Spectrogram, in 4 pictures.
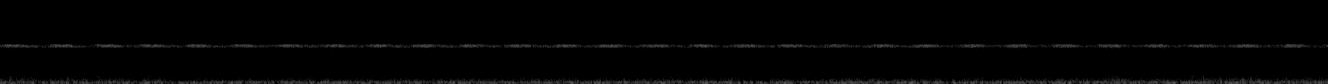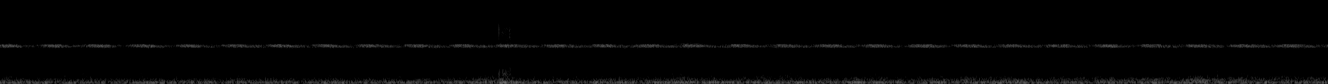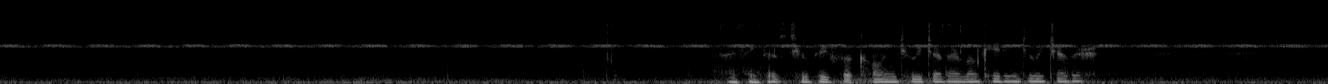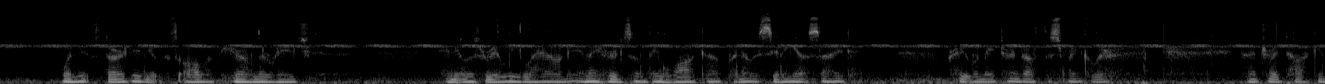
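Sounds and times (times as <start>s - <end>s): crickets chirping: 0.0s - 53.0s
low background rumble: 29.6s - 53.0s.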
